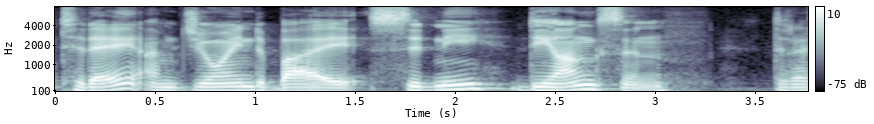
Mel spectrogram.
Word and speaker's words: Diongzon: Benton Crane and today I'm joined by Sydney diongson did I say it right Sydney that was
